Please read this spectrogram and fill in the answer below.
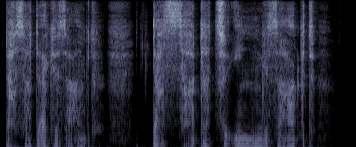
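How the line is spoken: Gasping. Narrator (German): keuchte sie

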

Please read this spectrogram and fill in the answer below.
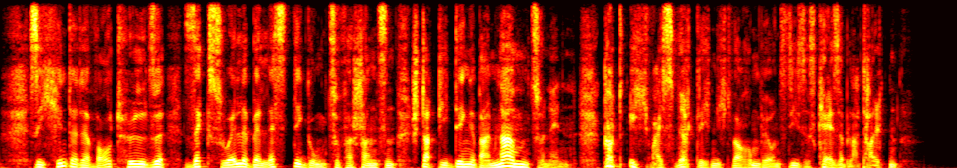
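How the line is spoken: Angry hiss. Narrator (German): fauchte Paola

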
